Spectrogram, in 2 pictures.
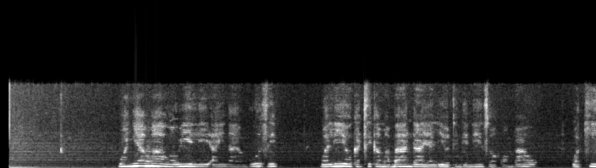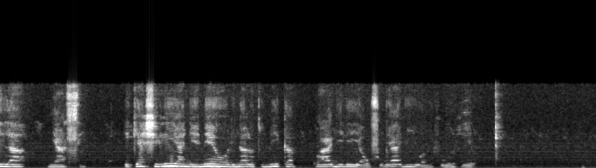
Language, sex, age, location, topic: Swahili, female, 18-24, Dar es Salaam, agriculture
